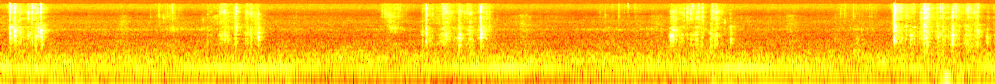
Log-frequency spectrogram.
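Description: A wooden stick scrapes and taps softly against a plastic mold.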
